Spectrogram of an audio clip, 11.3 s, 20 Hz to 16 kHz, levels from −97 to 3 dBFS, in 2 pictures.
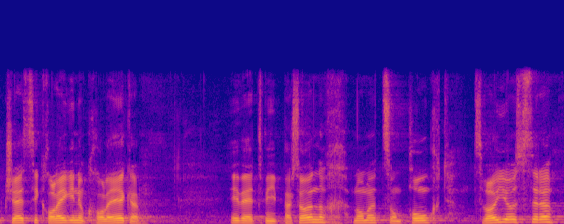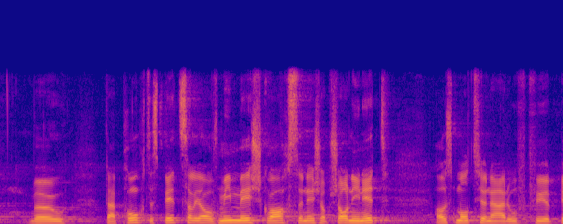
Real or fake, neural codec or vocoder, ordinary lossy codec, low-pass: real; none; none; 10.8 kHz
